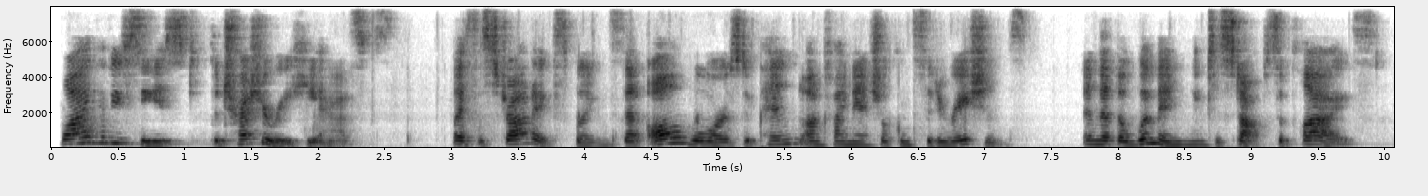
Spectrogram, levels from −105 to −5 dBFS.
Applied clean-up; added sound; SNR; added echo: neural mask model DeepFilterNet 3.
